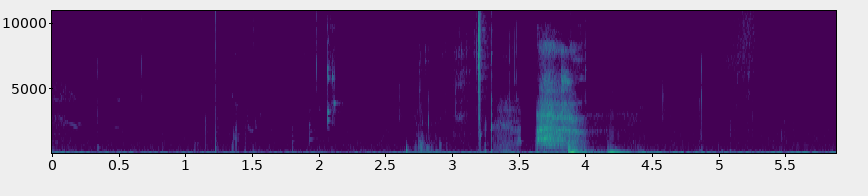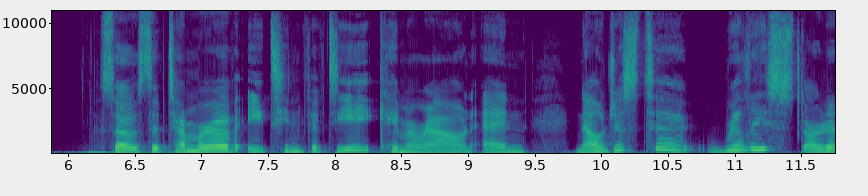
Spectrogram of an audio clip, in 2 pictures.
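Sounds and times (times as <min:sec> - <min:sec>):
person sipping a beer: 0:01.1 - 0:04.5
speech: 0:06.3 - 0:11.7.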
